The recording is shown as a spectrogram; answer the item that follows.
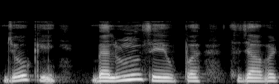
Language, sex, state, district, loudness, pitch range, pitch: Hindi, female, Chandigarh, Chandigarh, -13 LUFS, 160-185 Hz, 160 Hz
